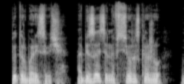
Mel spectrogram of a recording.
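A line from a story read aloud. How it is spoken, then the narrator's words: Sighing. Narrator (Russian): вздохнул я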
